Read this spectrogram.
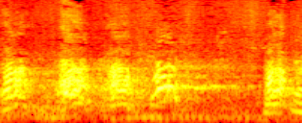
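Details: Kuvasz at a Hungarian breed show and working trial including an attack test; short, loud barks, three close together and then one more after a brief pause, with faint voices behind.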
